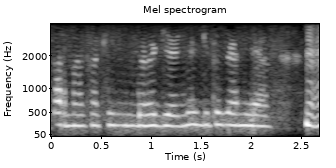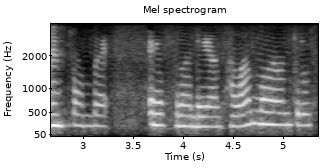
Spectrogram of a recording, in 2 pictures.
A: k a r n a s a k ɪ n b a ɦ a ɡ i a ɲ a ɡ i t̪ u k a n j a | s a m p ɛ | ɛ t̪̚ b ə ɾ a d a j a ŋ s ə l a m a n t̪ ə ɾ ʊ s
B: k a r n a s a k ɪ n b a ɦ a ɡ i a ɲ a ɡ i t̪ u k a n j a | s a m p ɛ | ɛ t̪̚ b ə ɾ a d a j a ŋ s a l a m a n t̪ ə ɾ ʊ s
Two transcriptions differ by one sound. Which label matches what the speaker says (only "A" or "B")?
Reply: B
